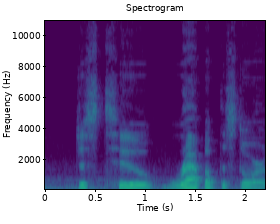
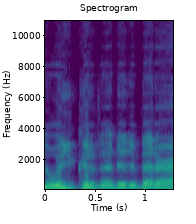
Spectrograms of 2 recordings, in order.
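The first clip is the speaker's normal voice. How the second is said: louder whiny mock critic voice; 4 semitones higher, 6 dB louder than usual. Fan mimicking online critics, louder mock whine. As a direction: parrot the critics' nagging, louder. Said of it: "'Cause I know they're gonna be".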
